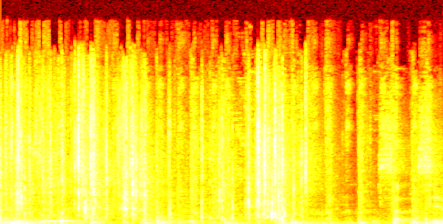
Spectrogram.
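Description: Pokemon Ultra Prism booster pack wrappers are torn open and unwrapped, producing irregular close crinkling and crumpling bursts over background music.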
